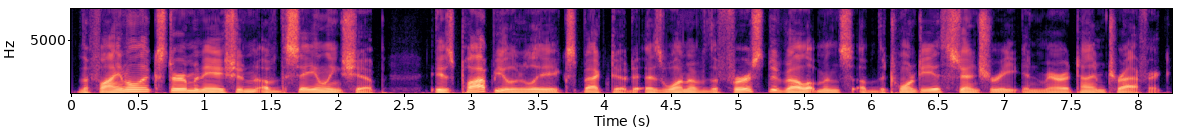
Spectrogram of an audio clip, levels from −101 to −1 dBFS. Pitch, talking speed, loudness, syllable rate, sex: 105 Hz, 165 wpm, -18 LUFS, 5.8 syllables/s, male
